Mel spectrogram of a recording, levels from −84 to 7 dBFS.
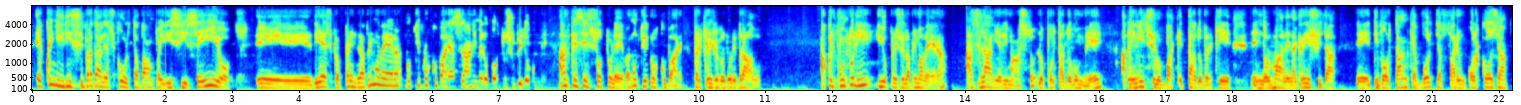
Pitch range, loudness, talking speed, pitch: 135-190 Hz, -12 LUFS, 200 wpm, 155 Hz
